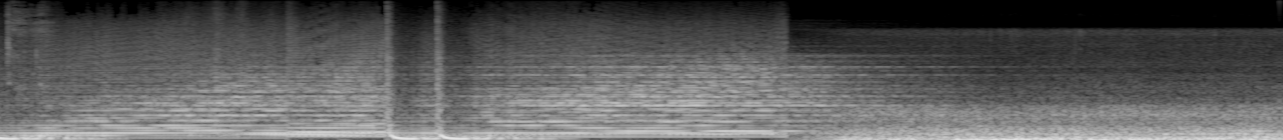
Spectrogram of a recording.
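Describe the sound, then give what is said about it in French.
A short, cheesy radio jingle of layered synth tones with a quick swoosh in the middle, ending abruptly and giving way to a steady low car engine rumble. “Bon, allez, on arrête de papoter et on va écouter tout de suite la chronique après une virgule pourrie.”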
